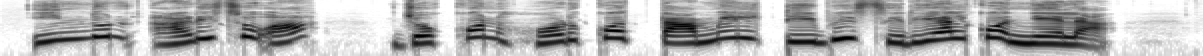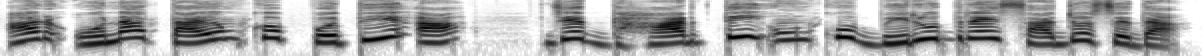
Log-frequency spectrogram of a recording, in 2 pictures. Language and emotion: Santali, angry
